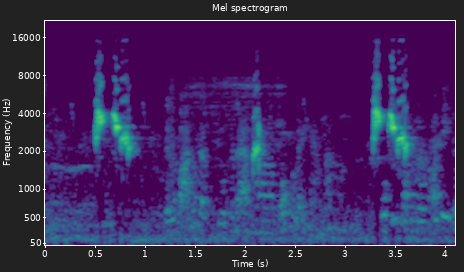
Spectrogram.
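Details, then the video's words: Red-whiskered bulbul morning song for voice training: a quick three-note whistled phrase falling in pitch, softer lower chatter in between, then the bright phrase repeated about three seconds later. "luyện giọng chào mào hót sáng"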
